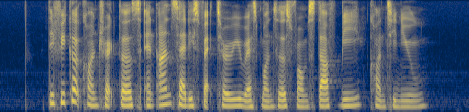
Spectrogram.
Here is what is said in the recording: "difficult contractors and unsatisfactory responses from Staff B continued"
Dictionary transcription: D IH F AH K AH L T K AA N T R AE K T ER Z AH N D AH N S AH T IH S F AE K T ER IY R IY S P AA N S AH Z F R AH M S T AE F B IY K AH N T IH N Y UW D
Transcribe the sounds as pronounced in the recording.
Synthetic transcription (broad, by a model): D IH F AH K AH L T K AA N T R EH K T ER S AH N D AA N S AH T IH S F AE K T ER IY R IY S P AA N S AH S F R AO M S T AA F B IY K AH N T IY N Y UW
